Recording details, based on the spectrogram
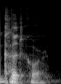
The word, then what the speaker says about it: Concours d'Elegance: Is that, am I saying that right? – Concours.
